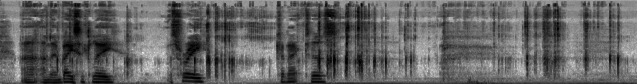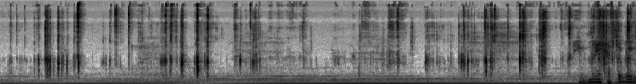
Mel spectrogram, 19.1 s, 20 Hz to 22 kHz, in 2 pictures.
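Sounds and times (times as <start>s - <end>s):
plastic parts rustling: 0.0s - 19.0s
steady low hum: 0.0s - 19.0s.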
